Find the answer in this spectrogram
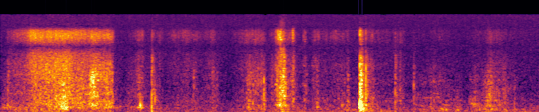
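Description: A rustling or scraping sound for about a second and a half, then a few scattered sharp knocks or clicks, the loudest about five seconds in.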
